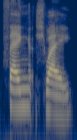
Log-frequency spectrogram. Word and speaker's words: feng shui: How did you say that? Feng shui. – Feng shui.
